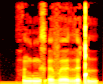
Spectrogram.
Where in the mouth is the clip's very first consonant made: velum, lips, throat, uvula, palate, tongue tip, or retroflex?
throat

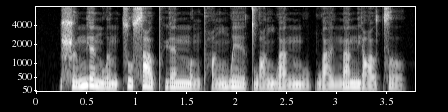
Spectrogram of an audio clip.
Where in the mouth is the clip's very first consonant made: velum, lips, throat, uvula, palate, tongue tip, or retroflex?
retroflex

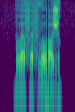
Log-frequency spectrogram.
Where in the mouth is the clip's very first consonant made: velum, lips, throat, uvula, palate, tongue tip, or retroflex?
tongue tip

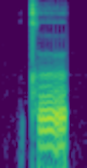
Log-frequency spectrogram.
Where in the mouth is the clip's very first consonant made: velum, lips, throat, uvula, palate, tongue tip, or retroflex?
velum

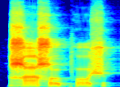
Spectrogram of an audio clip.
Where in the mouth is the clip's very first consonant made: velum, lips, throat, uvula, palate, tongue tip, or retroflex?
uvula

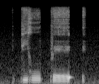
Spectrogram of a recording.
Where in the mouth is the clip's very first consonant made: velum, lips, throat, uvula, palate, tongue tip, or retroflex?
lips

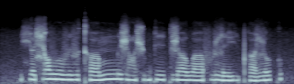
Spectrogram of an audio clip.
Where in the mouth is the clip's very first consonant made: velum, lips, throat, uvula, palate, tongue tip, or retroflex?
palate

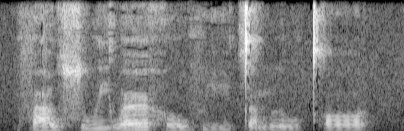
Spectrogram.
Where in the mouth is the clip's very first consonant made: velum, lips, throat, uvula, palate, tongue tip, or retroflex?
lips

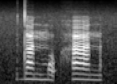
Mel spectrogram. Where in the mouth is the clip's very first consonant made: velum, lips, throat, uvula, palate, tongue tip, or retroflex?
tongue tip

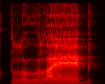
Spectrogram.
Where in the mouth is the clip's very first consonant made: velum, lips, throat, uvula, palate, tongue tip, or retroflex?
tongue tip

